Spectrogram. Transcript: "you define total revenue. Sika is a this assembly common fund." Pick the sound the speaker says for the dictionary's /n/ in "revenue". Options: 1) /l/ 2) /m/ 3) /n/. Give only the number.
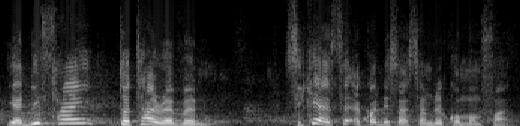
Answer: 3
